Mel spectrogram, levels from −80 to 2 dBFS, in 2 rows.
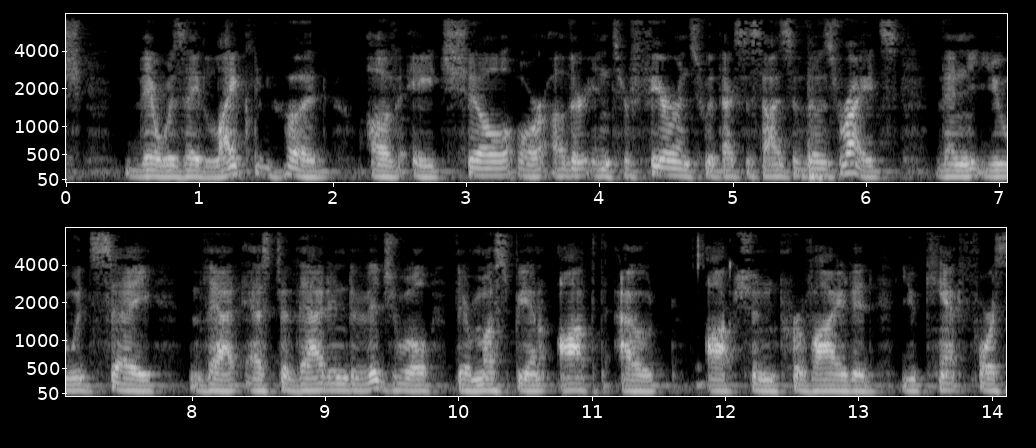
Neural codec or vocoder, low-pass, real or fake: none; 7.2 kHz; real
